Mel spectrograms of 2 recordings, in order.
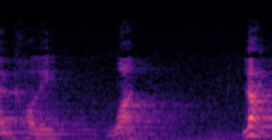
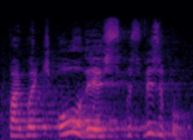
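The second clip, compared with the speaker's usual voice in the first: plain reading voice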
